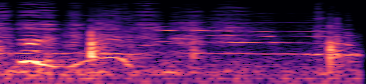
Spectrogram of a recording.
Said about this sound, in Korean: 그냥 고양인데.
